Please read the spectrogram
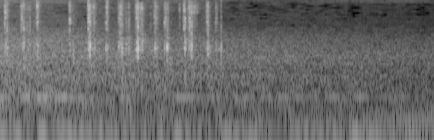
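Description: Keyboard-typing sound effect: a quick run of clicks for about the first second, over a low steady hum.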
